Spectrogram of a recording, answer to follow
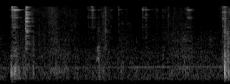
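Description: Metal bangle bracelets clinking against each other as hands rummage in a cardboard box, a few sharp clinks at the start, then fainter scattered ones.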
